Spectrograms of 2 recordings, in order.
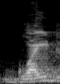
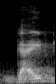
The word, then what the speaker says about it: guide: यू अगर जी के बाद आता है तो ये साइलेंट हो जाता है, जैसे कि GUIDE ग्वाइड ना बोल करके गाइड बोला जाएगा, यहाँ यू साइलेंट हो जाएगा।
